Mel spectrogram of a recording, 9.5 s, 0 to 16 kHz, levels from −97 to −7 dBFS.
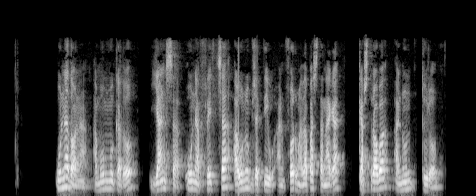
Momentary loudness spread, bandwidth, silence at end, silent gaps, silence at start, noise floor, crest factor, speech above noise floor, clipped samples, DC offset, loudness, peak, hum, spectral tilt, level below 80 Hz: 10 LU; 7.8 kHz; 0.7 s; 2.90-2.99 s, 7.05-7.17 s; 1.15 s; under -90 dBFS; 18 dB; over 72 dB; under 0.1%; under 0.1%; -19 LUFS; -2 dBFS; none; -5.5 dB/octave; -60 dBFS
